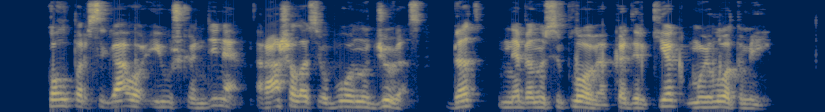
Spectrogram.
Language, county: Lithuanian, Šiauliai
